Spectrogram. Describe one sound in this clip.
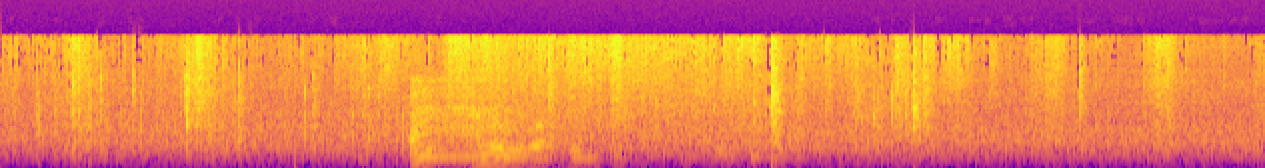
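Plastic wrapping crinkles and rustles.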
